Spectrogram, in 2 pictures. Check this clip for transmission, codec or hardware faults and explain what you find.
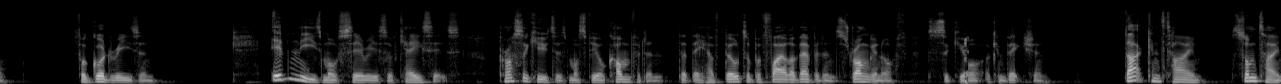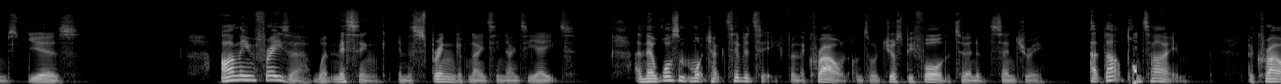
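Three short glitches in the speech point to a broken MP3 bit reservoir. At 9.64–9.69 s, between "evidence strong enough to" and "a conviction", at 11.63–11.67 s, just before "time sometimes years", and at 24.13–24.19 s, frames were likely dropped, so the next frame reached back for its borrowed bits and decoded another frame's bytes instead. The sound jumps ahead, and each 36 to 52 ms stretch, one or two 24 ms frames long, comes out garbled.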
